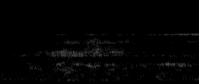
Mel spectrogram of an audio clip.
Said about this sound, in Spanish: Entonces, lo que vamos a hacer con la primera, que es lo siento, vamos a inhalar. Hacemos una pausa, exhalamos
